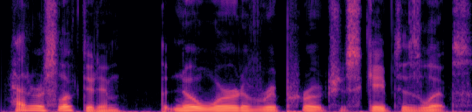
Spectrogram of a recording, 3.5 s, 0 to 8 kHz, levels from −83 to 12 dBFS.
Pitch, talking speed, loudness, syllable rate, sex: 105 Hz, 205 wpm, -17 LUFS, 5.9 syllables/s, male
